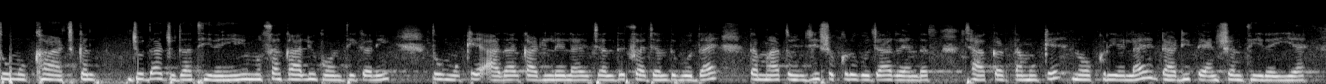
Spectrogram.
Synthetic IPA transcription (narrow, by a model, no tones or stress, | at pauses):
t̪umʊ̃kʰaəd͡ʒkəl | d͡ʒʊd̪ad͡ʒʊd̪at̪ʰiɾɐɦĩmʊ̃saɡaːljukoːnt̪ikəɾĩːt̪umʊ̃kʰeʔaːd̪aːɾkaːɽlelaːed͡ʒəld̪skad͡ʒəld̪bʊd̪aːet̪ɐmãt̪ʊɦɪ̃ɲd͡ʒiʃʊkɾɡʊzaːɾːɛ̃ːnd̪ast͡ʃʰaːkəɾt̪ãmʊ̃kʰenɔːkɾielaːiɖaːɖiʈɛːnʃənt̪ʰiɾɐɦiɛː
